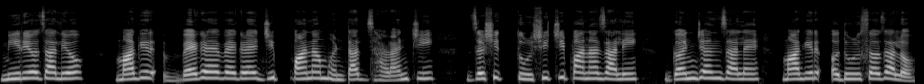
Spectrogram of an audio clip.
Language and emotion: Goan Konkani, neutral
